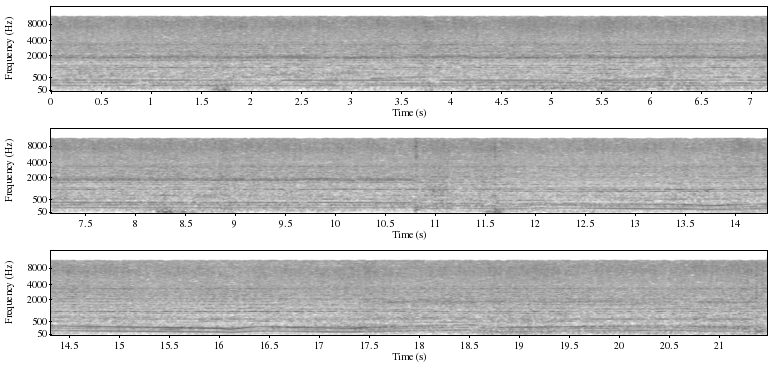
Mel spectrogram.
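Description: A motorcycle engine hums steadily, its pitch rising and falling.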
